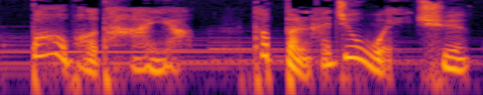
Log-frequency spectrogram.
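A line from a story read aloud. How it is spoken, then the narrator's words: Quiet murmur. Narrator (Chinese): 旁边的家长有人小声说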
